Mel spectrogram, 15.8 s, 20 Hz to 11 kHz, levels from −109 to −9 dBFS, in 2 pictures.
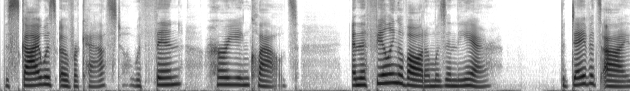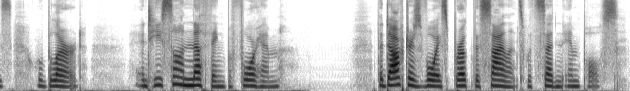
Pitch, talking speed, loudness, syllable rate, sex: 215 Hz, 140 wpm, -21 LUFS, 4.9 syllables/s, female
